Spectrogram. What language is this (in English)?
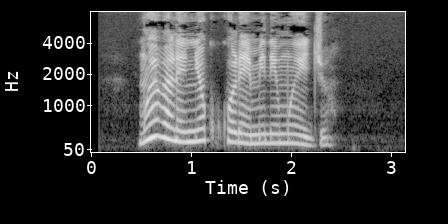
Ganda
